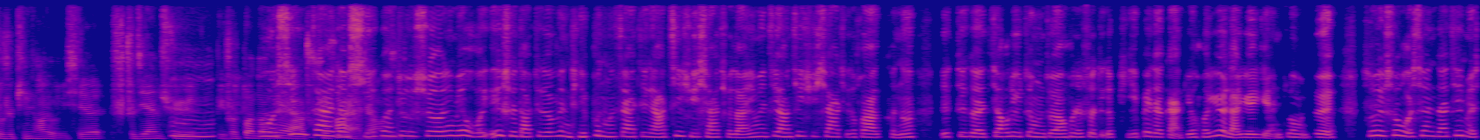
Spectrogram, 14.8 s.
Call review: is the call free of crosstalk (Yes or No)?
No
